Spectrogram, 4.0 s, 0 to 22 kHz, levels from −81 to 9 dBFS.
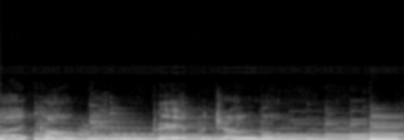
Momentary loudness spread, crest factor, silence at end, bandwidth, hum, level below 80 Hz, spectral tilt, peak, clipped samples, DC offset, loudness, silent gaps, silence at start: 6 LU; 14 dB; 0 s; 6.8 kHz; none; -52 dBFS; -9 dB/octave; 0 dBFS; under 0.1%; under 0.1%; -15 LUFS; none; 0 s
